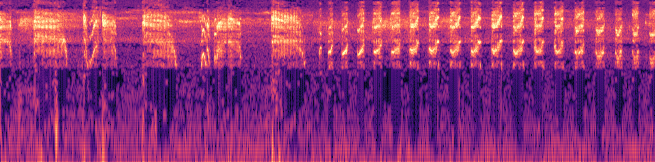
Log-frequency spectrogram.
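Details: Edible-nest swiftlet lure call for attracting swiftlets: a dense burst of overlapping high chattering chirps, then a steady run of sharp, clicky twitters repeated about twice a second.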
